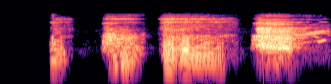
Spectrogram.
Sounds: Sigh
